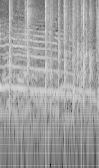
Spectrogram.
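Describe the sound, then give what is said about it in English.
A crowd in Cowichan Bay claps in a loud, irregular patter of overlapping hand claps while voices cheer and whoop in a sustained, high-pitched tone, welcoming the announcement that Cowichan Bay is North America's first Cheetah Slow community. “A crowd welcomes the announcement, the celebration made more complete with local wine, seafood, and bounty from nearby farms.”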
